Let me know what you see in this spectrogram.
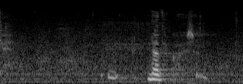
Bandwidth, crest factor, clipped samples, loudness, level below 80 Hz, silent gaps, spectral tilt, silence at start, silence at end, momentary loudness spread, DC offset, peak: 14.5 kHz; 24 dB; under 0.1%; -30 LUFS; -62 dBFS; none; -4.5 dB/octave; 0 s; 0 s; 18 LU; under 0.1%; -8 dBFS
